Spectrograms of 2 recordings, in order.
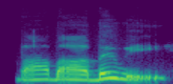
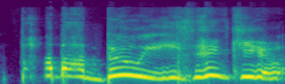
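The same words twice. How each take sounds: First: Soft repeat. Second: Slow, loud, higher Baba Booey shout; remembering the name, shouts it out; triumphant shout. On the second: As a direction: belt out Baba Booey with each syllable drawn out. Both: Real, not acted. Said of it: "I couldn't think of his name".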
